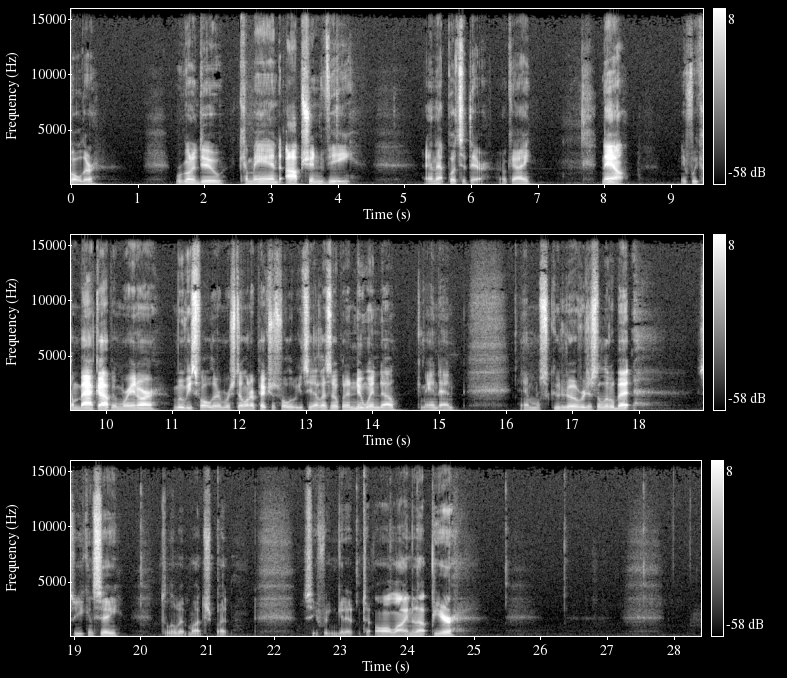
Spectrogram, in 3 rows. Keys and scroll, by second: 2.3 alt+super+v.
